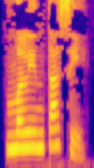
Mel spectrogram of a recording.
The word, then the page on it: melintasi: Indonesian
